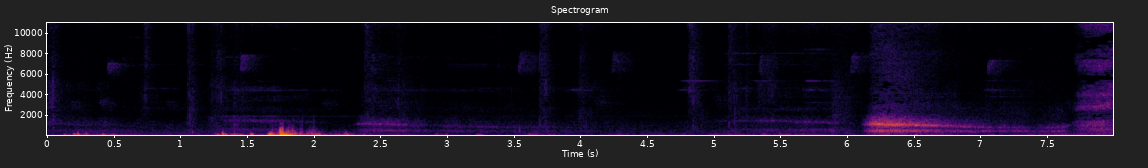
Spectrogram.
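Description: A woman catching her breath with slow, deep breaths, the longest and loudest near the end. A few low thumps come about a second and a half in.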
